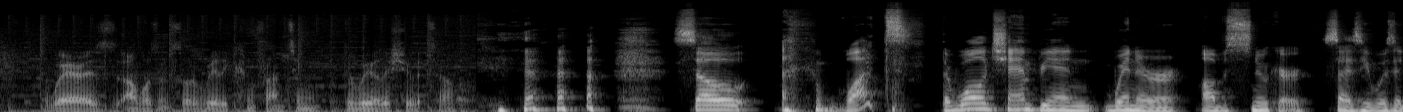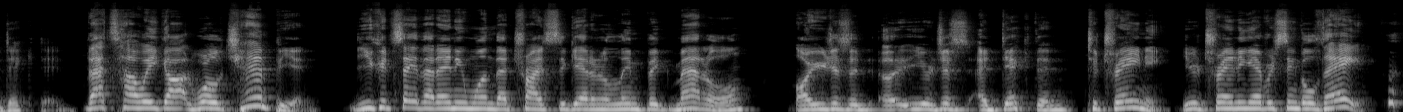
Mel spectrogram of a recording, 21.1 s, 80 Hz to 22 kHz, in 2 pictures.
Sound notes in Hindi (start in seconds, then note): 3.6 हंसते हैं; 3.6 फिर हंसते हैं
